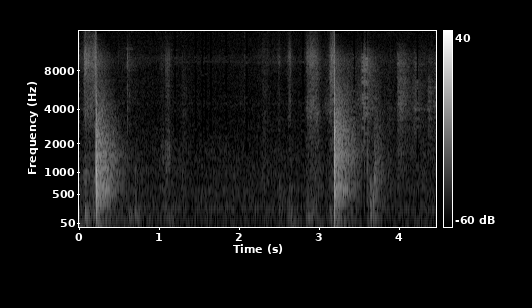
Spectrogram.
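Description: A chef's knife chopping down through raw peeled pumpkin and striking the cutting board: two sharp chops about three seconds apart, with a few lighter knocks of the blade around the second.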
